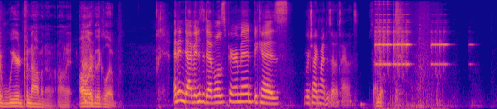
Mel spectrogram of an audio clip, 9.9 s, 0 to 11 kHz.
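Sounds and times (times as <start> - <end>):
speech: 0.0 - 2.4, 3.5 - 8.0
phone alarm beeping: 7.5 - 9.6.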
